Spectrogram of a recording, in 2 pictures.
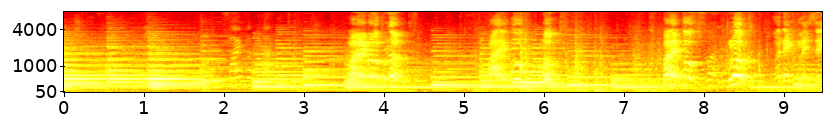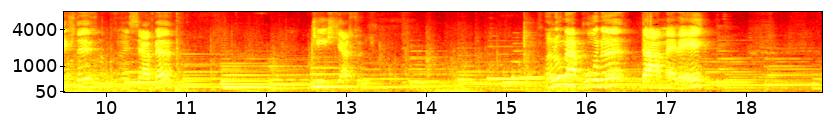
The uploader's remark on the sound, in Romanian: O secvență inedită în cadrul Seratei Eminescu, a oferit Teatrul NostruM, al UZPR. Înregistrare live din sala AGIR, București.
